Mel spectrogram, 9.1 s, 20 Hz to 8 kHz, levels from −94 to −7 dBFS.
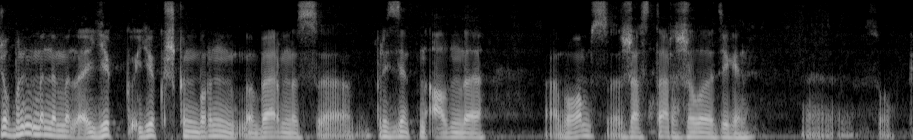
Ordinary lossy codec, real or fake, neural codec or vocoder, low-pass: none; fake; codec, 16 kHz, 16 kbps, FunCodec, trained on LibriTTS, 50 frames a second; none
